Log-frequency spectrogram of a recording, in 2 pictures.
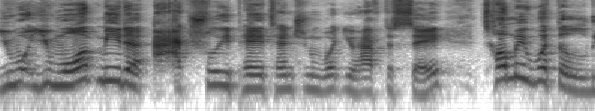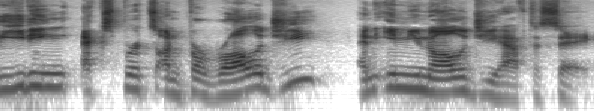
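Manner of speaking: heated, fired up, high-pitched, worked-up rant. Arguing a point back and forth in conversation, getting worked up. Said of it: "I'm already getting worked up".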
